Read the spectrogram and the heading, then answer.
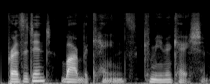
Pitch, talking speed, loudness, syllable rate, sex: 120 Hz, 85 wpm, -21 LUFS, 6.5 syllables/s, male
